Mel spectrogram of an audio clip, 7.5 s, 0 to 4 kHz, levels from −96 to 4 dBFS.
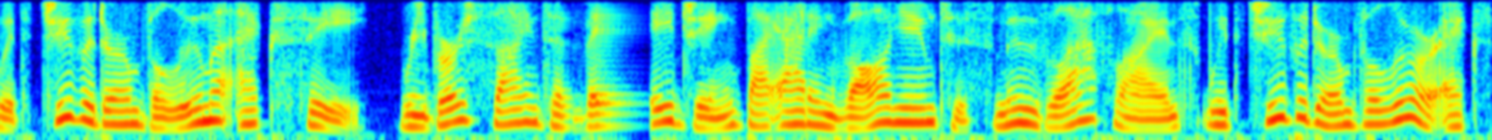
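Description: A short stall from a late packet comes at 2.82 to 2.89 s, then again at 2.89 to 2.94 s. Each time the jitter buffer ran dry and the receiver stretched the last sound, for 51 ms and then 26 ms, so it is held too long with a buzz or dip before resuming in place.

A call audio freeze follows at 3.00 to 3.40 s, likely from packets held up in transit emptying the buffer. The last sound is carried on for about 265 ms as a fading buzz or hiss, never dropping to silence, then the audio picks up where it stopped, so a gap has been inserted. Throughout, nothing is heard above 4 kHz, which fits the narrowband G.711 call codec.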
